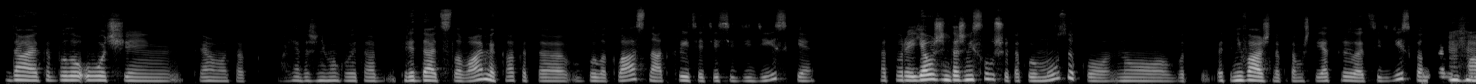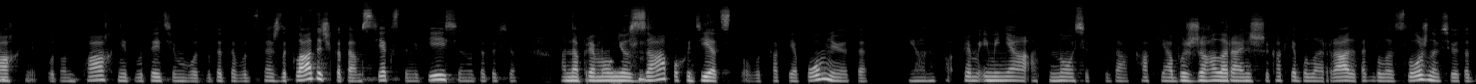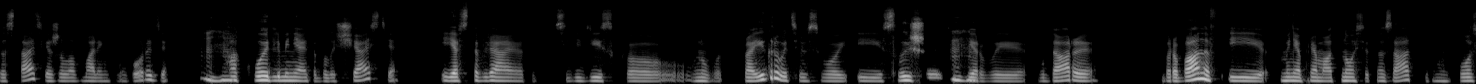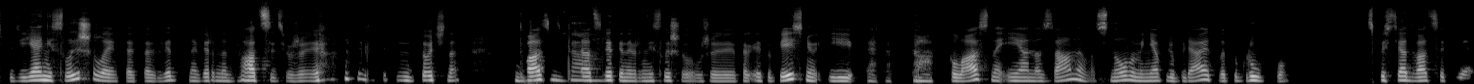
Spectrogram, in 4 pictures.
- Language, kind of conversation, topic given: Russian, podcast, Куда вы обычно обращаетесь за музыкой, когда хочется поностальгировать?
- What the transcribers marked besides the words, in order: chuckle; tapping; laugh; other background noise; stressed: "так"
